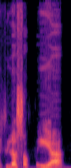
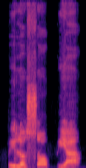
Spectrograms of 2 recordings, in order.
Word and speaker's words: filosofía: En castellano le pusimos esa tilde ahí, indicando que en vez de decir filosofía, como decimos historia, aquí se lea filosofía.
